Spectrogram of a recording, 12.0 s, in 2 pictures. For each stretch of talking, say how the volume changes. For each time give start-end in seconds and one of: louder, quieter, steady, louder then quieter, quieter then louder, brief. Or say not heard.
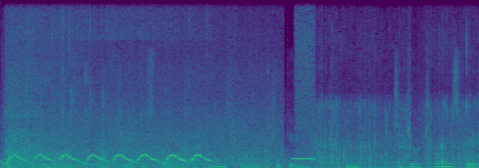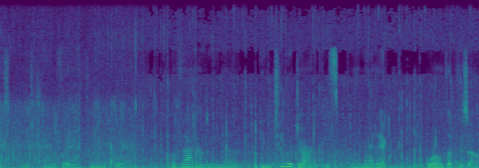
0.1-11.9 louder.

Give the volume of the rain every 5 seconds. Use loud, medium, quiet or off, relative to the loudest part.
loud, loud, medium.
